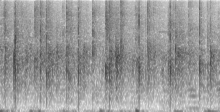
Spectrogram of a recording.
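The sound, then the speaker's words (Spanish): Applause for quiz contestants at a vintage trivia game final: dense, steady clapping from many hands, heard under talk throughout. “Un aplauso para ellos. Para ellos.”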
